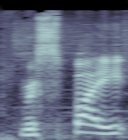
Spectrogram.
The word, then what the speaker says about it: respite: with wine PR pristine respite is pronounced as if there were no e combat is combat Finance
